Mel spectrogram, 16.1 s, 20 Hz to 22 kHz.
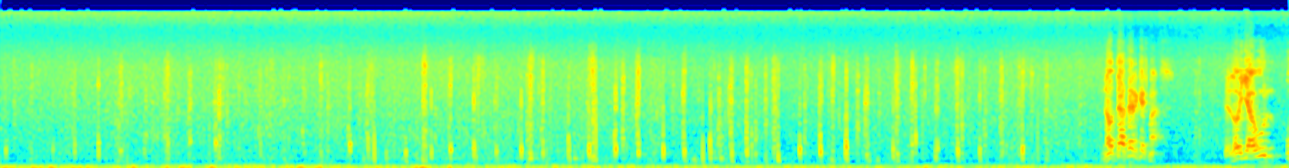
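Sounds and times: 
footsteps of a man walking along a deserted street on a hard surface: 0:00.0 - 0:15.6
constant low rumble: 0:00.0 - 0:16.1
speech: 0:13.9 - 0:14.7, 0:15.3 - 0:16.1.

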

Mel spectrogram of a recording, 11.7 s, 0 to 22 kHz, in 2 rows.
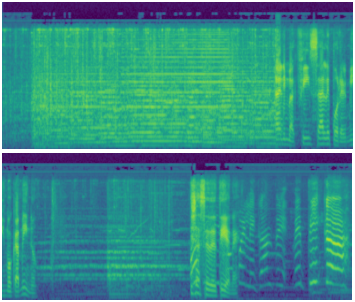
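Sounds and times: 
horse hooves of a carriage clip-clopping: 0:00.0 - 0:04.8, 0:06.4 - 0:09.3
sustained music: 0:00.3 - 0:04.9
speech: 0:04.6 - 0:06.6, 0:09.0 - 0:09.9.

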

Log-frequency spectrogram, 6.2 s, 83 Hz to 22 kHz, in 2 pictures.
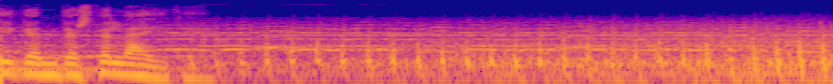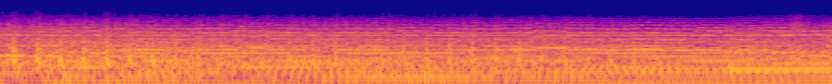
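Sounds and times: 
speech: 0:00.0 - 0:01.0
helicopter rotor chopping: 0:00.0 - 0:06.2.

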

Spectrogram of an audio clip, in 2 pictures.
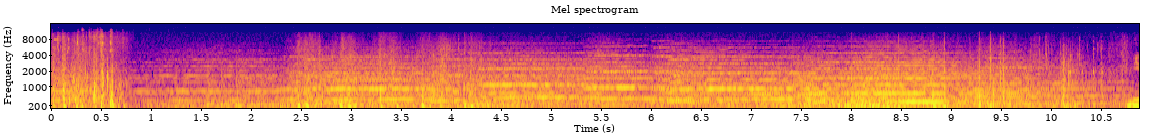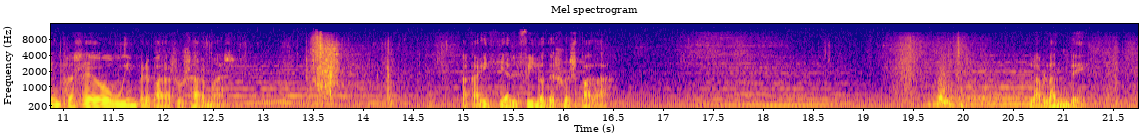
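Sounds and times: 
horse hooves galloping: 0:00.0 - 0:05.2, 0:07.4 - 0:10.9
dense loud orchestral score: 0:00.0 - 0:21.7
speech: 0:10.8 - 0:12.9, 0:15.1 - 0:16.6, 0:20.7 - 0:21.3.

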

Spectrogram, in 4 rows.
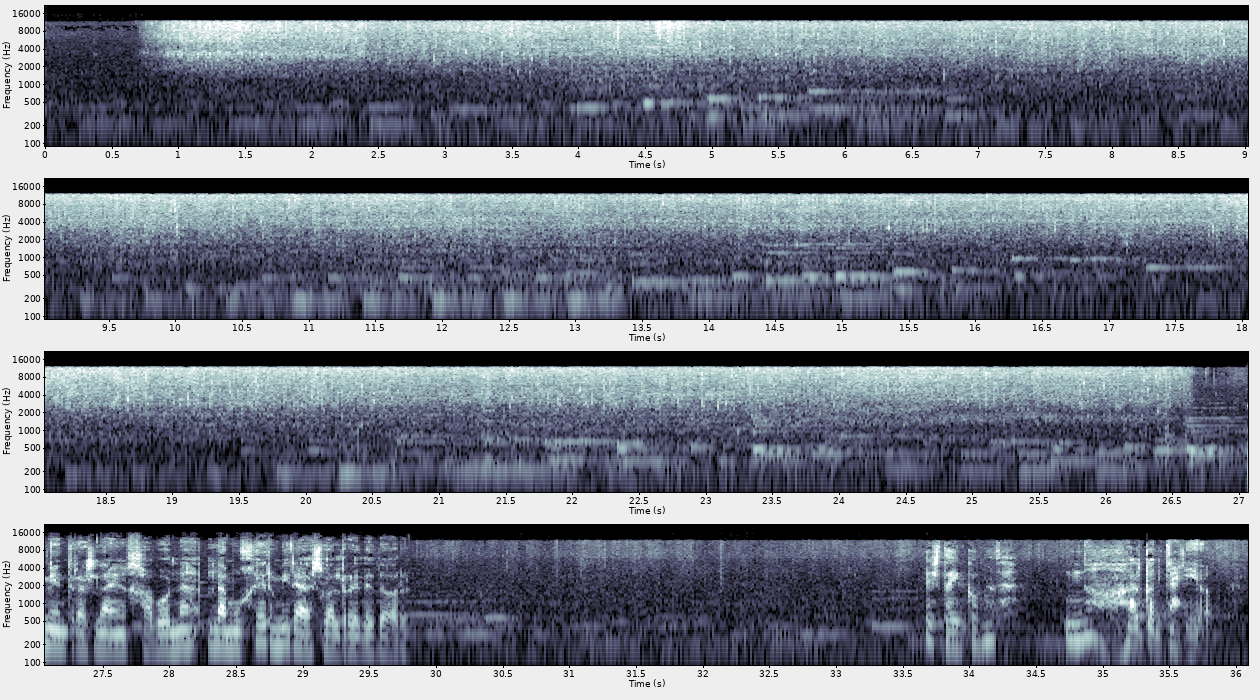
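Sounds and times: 
water from a washbasin tap running over a woman's hair: 0:00.8 - 0:26.7
speech: 0:27.0 - 0:30.0, 0:33.7 - 0:35.9.

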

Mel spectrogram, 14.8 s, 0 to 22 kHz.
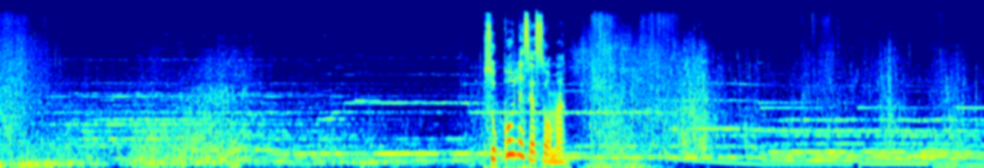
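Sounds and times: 
splash of something plunging into water: 0:00.0 - 0:01.0, 0:08.5 - 0:14.7
churning, bubbling water turbulence: 0:00.0 - 0:07.4, 0:08.5 - 0:14.7
steady sustained musical backdrop: 0:00.6 - 0:14.7
speech: 0:07.3 - 0:08.6.

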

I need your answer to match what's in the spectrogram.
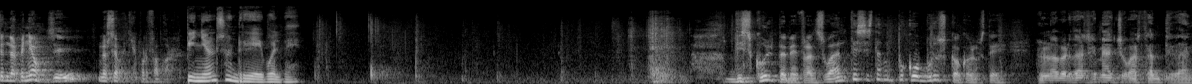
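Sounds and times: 
speech: 0:00.0 - 0:03.3, 0:07.3 - 0:11.9
soft footsteps crossing a room: 0:03.1 - 0:06.5, 0:08.3 - 0:10.2
door closing with a thud: 0:06.3 - 0:07.0.

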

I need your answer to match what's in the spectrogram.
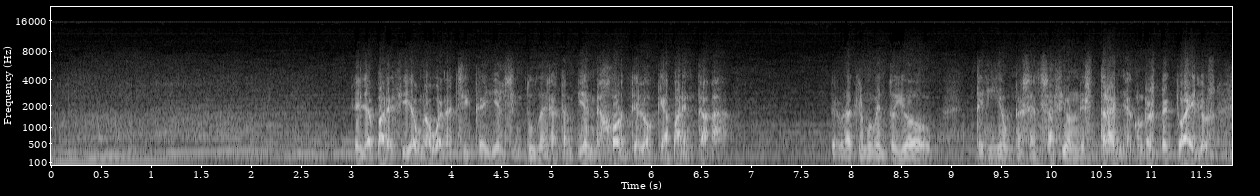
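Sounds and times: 
car engine driving off: 0:00.0 - 0:04.7
speech: 0:03.0 - 0:06.9, 0:07.8 - 0:11.8.

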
